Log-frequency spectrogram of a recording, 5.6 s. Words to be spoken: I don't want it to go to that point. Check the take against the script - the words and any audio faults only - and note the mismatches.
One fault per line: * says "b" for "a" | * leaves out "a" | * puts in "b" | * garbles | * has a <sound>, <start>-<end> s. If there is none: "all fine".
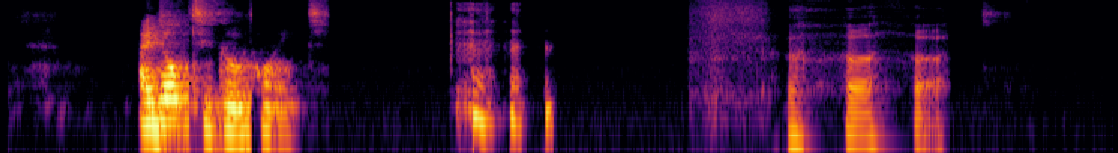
* leaves out "want it"
* leaves out "to that"
* has a laugh, 2.2-2.8 s
* has a laugh, 3.4-4.8 s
